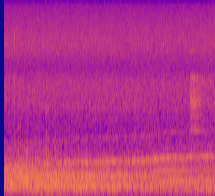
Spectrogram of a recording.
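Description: Sustained low drone of several steady tones from the film's soundtrack, starting abruptly and holding steady, with a short hiss near the end.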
